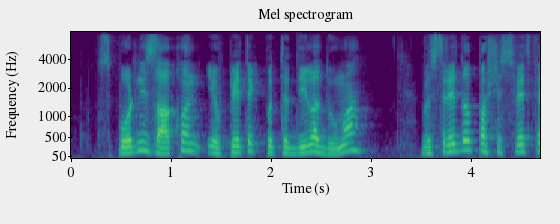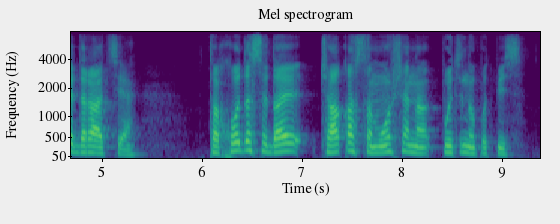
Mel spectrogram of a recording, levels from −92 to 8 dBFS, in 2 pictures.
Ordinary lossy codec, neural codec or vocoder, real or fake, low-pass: AAC, 48 kbps; none; real; 7.2 kHz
